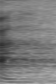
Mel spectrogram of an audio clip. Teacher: ada pada tenggorokan yang terjauh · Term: huruf a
